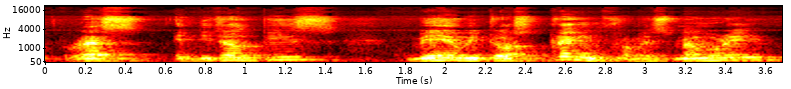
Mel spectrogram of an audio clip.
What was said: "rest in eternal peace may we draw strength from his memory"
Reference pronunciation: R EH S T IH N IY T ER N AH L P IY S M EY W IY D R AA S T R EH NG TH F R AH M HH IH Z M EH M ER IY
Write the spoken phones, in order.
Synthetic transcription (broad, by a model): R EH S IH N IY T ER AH L P IY S M EY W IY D AA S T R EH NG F R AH M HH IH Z M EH M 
